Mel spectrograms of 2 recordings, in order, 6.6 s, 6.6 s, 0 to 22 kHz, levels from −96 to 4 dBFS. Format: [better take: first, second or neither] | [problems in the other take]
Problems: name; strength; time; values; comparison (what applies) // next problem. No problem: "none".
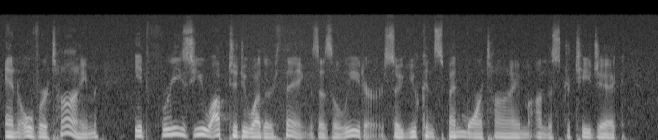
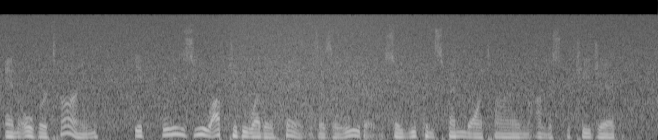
first | hiss; loud; throughout; 1 dB below the speech; faint in the first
